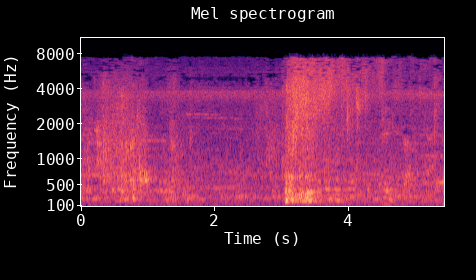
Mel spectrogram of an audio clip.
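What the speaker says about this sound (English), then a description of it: "Ready to take a shower here" Water pouring during a shower on a motorcycle trip in Cambodia, a continuous hissing splash that surges louder partway through, with voices talking over it.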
